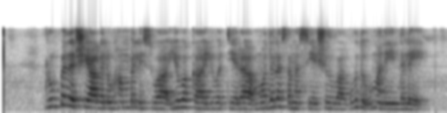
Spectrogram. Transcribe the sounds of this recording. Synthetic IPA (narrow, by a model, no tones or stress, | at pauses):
ɾuːpɐd̪ɐɾʃijaːɡɐluɦɐmbɐlisuʋɐjuʋɐkɐjuʋɐt̪ijɐɾɐmɔd̪ɐlɐsɐmɐsjeʃuɾuʋaːɡuʋud̪umɐnɛjind̪ɐle̞ː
